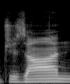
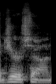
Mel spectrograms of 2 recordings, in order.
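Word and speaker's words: Jer'Zhan: Jazon Newton. He Oh, falls to. Oh, yeah. go ahead. Yeah, Jershon Newton. Yeah, you get it. You said it right.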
